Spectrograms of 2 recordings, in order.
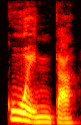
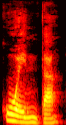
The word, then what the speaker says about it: cuenta: that comes after so if the letter C in Spanish is followed by the vowels the sound that you need to generate is like the English K in words like kayak koala or kudos so as such we have Casa Costa cuenta so the sea in Spanish when it's followed by the vowels sounds like a k ASA Costa cuenta on the other hand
